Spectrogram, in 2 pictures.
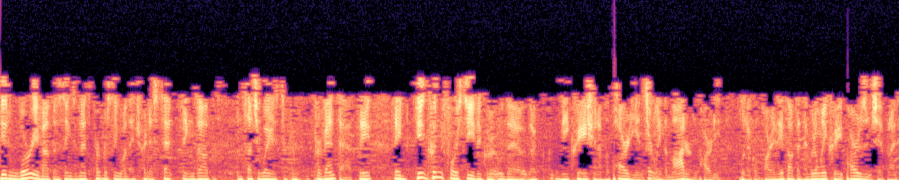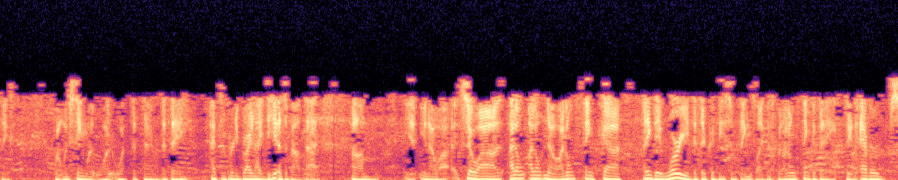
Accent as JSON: {"language": "English", "town": "New York City", "region": "New York", "country": "United States", "tie": "born or raised there", "said": "I am from New York, yes."}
